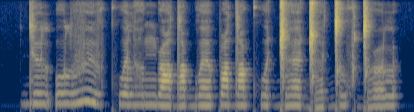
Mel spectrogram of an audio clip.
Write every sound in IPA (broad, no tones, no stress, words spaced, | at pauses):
dylʔul vyv kʷʰɛlɦəŋə˞dˤo ɡʷɛpe dˤœkʷʰɛɡ͡ǁɛɡ͡ǁɛ ɡ͡ǀəxʷɡ͡ǀə˞l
